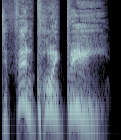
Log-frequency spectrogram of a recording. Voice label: DEFEND, Male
